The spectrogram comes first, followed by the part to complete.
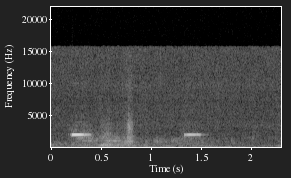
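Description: Two short, high-pitched electronic beeps about a second apart, with a brief knock between them.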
